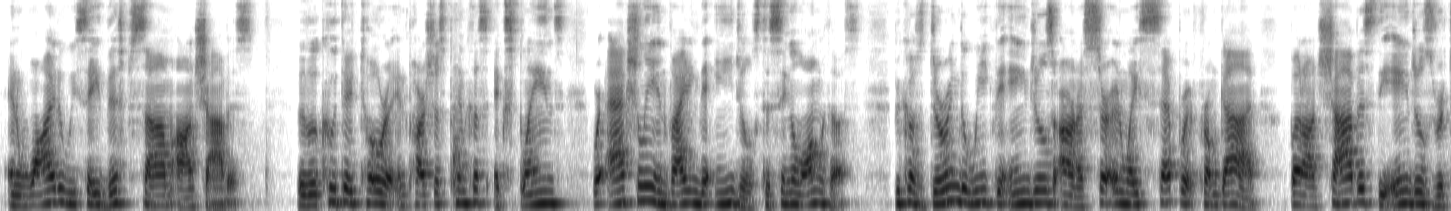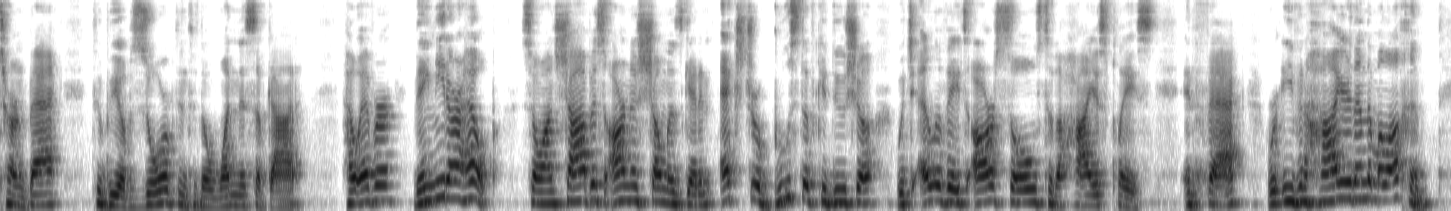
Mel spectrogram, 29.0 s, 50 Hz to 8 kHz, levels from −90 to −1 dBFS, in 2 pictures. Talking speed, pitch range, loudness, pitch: 180 wpm, 160-190 Hz, -17 LUFS, 175 Hz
